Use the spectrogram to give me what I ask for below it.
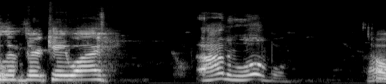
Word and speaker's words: Louisville: Oh, Louisville. Louisville. See. Oh boy. You know he's from Oh, Kentucky because he Louisville. says it right, right? You know he's from Kentucky. He says it right. Only 2 syllables.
